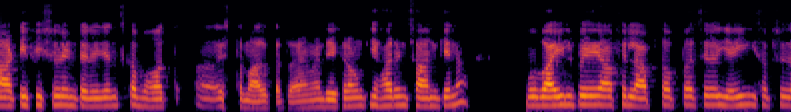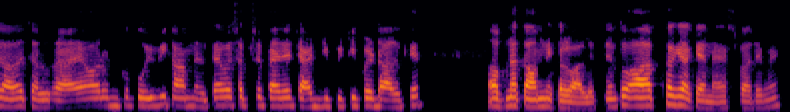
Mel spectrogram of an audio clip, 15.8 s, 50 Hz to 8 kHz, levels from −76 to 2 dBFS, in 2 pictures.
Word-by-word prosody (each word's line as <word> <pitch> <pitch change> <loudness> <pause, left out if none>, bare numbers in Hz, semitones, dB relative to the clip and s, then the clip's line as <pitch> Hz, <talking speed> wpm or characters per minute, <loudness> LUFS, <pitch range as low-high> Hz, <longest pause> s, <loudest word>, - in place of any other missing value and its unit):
Artificial 185 +2 +2
intelligence 170 -1 0
का 190 - +3
बहुत 155 -2 -2 0.3
अ, 155 -1 -6
इस्तेमाल 130 -4 -1
कर 130 - -8
रहा 125 +1 -2
है। 135 - -5
मैं 150 +1 -4
देख 150 -1 +1
रहा 170 - +2
हूँ 170 - -3
कि 185 - +1
हर 175 +1 +3
इंसान 170 -2 +1
के 175 - +4
ना 225 +6 -4 0.6
मोबाइल 180 +1 +6
पे 195 - +6
या 185 -1 +5
फिर 185 - -1
लैपटॉप 165 +1 +1
पर 185 -1 +1
से 190 +3 -3
यही 185 +1 0
सबसे 180 0 -7
ज़्यादा 160 -1 0
चल 145 - -3
रहा 140 -2 0
है 150 +2 -1
और 165 +1 -2
उनको 170 0 -10
कोई 165 -1 -1
भी 180 +2 -5
काम 165 -2 -2
मिलता 155 +1 -7
है, 170 - 0
वो 180 - 0
सबसे 180 0 -6
पहले 165 0 0
चैटजीपीटी 155 +1 -3
पर 165 - +2
डाल 145 -1 0
के - - 0 0.8
अपना 165 +2 +2
काम 150 0 +5
निकलवा 130 -5 +1
लेते 120 +5 -9
हैं। 155 - -4
तो 185 - +1
आपका 175 +4 +4
क्या 185 -2 +4
कहना 135 -4 -1
है 120 - -5
इस 125 0 -14
बारे 130 0 -5
में? 155 +5 -11
165 Hz, 220 wpm, -25 LUFS, 150-180 Hz, 0.8 s, मोबाइल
